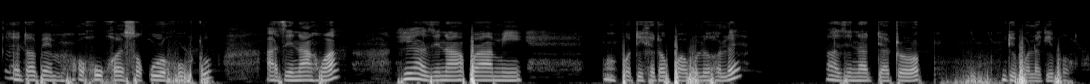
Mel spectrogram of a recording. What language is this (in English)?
Assamese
